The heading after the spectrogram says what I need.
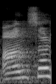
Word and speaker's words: answer: मतलब होता है कि डब्लू जो इसके लिखा हुआ है यह साइलेंट होता है आंसर जब हम बोलते हैं तो आंसर राइट डब्लू हमारे प्रनंसीएशन में हमारे बोलने में नहीं आता है तो साइलेंट लैटर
